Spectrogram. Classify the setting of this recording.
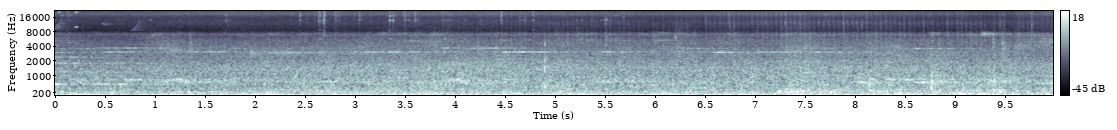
subway station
